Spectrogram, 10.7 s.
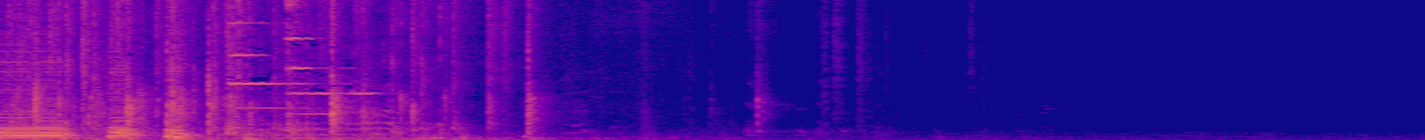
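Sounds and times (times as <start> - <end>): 
audience: 0.0 - 6.8.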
